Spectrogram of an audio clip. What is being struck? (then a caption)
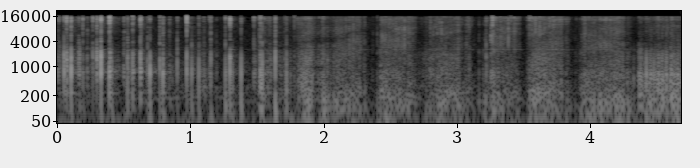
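Ribbed glass Christmas ornament. Long red nails rapidly tap and scratch across a hollow gold ribbed Christmas bauble, apparently glass, held close to the mic. A quick run of sharp, dry clicks gives way to rougher, steadier scraping bursts over the ridges, with little ring after each contact.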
